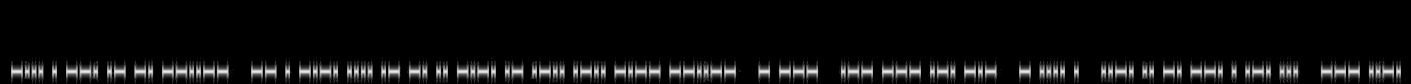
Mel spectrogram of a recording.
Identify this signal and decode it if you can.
Morse code, heard as a keyed tone, about 34 wpm, 600 Hz. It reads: BEGAN, MECHANICALLY, TO WORK THE FINGERS OF
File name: the old man and the sea / the old man and the sea 1 35wpm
